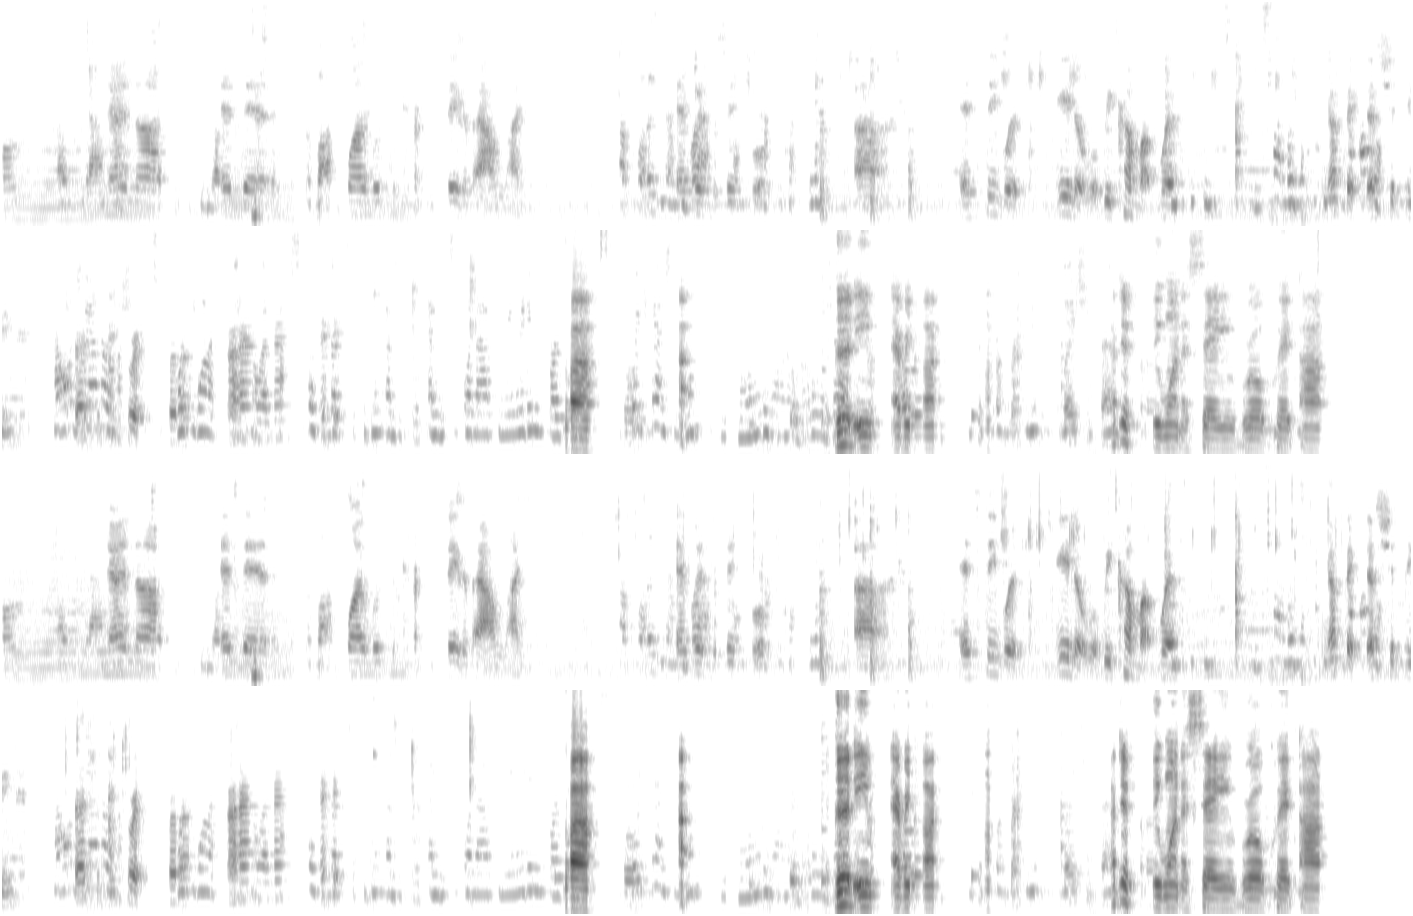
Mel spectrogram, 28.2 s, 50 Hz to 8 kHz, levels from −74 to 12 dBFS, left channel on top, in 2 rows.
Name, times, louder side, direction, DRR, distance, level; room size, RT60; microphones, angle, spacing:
voice 1, 0.0-1.5 2.2-2.7 3.5-3.8 4.5-5.2 6.7-7.6 8.2-8.9 9.6-10.2 10.5-11.8 12.3-14.3 14.8-15.5 15.8-16.0 16.3-16.9 19.6-19.7 20.3-20.5 22.0-22.4 23.1-23.3 24.2-24.3, right 3 dB, 85° right, 1.2 m, -43 dB
voice 2, 0.5-1.2 2.0-2.2 3.2-3.3 6.2-7.1 8.1-8.2 12.7-13.7 14.6-15.2 15.8-16.8 17.2-17.5 17.8-18.0 18.4-19.7 20.4-21.0 21.5-22.6 23.0-23.2 24.0-25.3, left 4 dB, 85° left, 0.6 m, -50 dB
voice 3, 22.4-23.4 25.3-27.3, right 7 dB, 60° right, 0.4 m, -29 dB
5.6 x 3.3 x 5.3 m
head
